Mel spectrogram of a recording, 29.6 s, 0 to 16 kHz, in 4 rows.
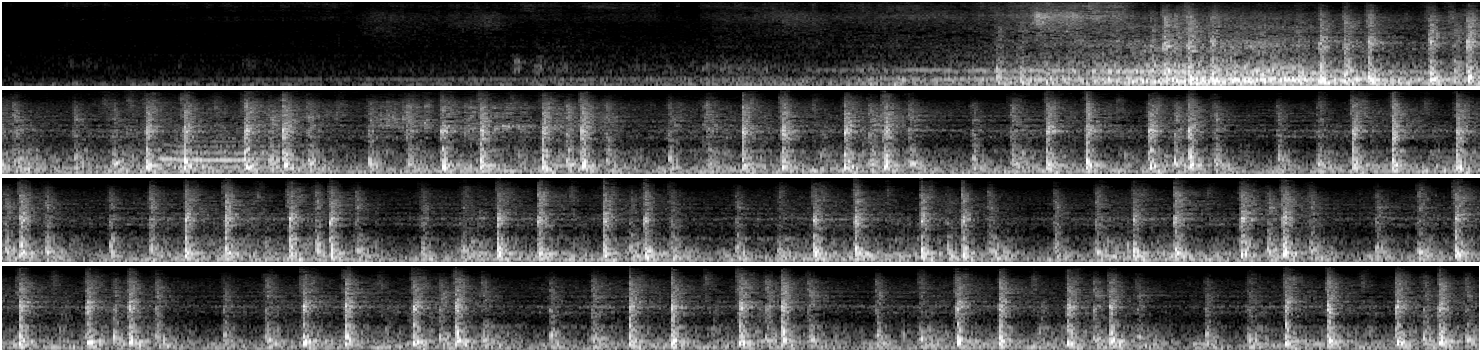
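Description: Passenger express train hauled by a WAP-7 electric locomotive, approaching and growing louder over the first five seconds. The locomotive passes close by about six seconds in, and then the coaches roll past with a fast, regular clatter of wheels over rail joints.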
